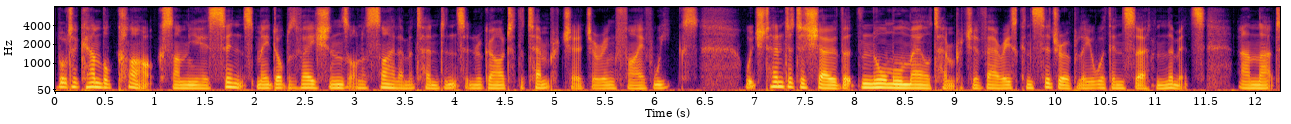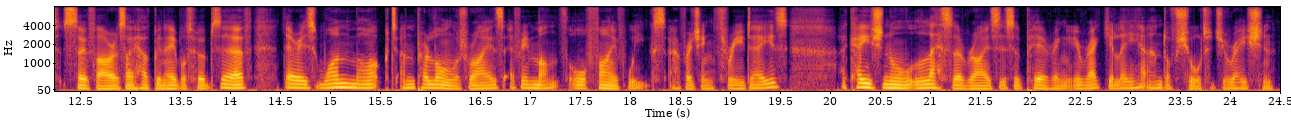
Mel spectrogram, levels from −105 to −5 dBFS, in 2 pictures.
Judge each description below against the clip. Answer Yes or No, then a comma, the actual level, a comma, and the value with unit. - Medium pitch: No, low, 115 Hz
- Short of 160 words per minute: No, average, 165 wpm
